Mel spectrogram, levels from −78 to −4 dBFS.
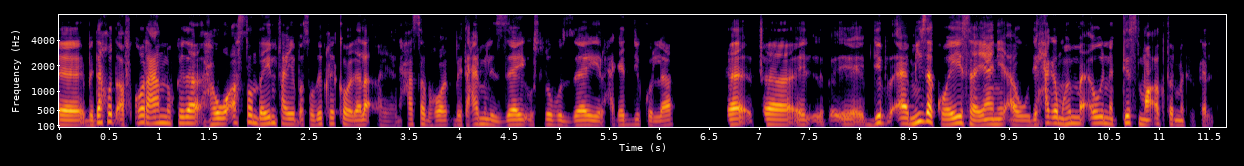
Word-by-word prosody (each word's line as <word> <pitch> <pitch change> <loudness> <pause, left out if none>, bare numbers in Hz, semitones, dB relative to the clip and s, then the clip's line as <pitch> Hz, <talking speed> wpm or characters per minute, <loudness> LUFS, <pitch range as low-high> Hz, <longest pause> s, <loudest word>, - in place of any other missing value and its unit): آآ، 120 -1 +6
بتاخد 185 +3 0
أفكار 175 0 0
عنه 160 +1 +2
كده، 165 0 +3
هو 145 +3 +2
أصلًا 190 -3 +1
ده 145 - +2
ينفع 155 -2 -1
يبقى 140 - -2
صديق 145 +4 -5
لك 150 - -6
والّا 120 0 +1
لأ، - - 0
يعني 105 -1 -20
حسب 135 -6 +1
هو 120 +2 -1
بيتعامل 135 +3 -4
إزاي، 125 +4 +1
أسلوبه 130 -2 -5
إزاي، 120 +1 0
الحاجات 125 +2 -7
دي 130 +1 -12
كلها. 115 +1 -4 0.6
ف - - +6
ف 135 0 +2
ال 130 -1 +1 0.2
آآ، 70 -1 -4
دي 165 +8 0
بيبقى 150 -3 +2
ميزة 210 +8 +6
كويسة 140 +4 +3
يعني، 135 +3 +2
أو 115 -1 -3
دي - - -5
حاجة 170 -2 +1
مهمة 150 +1 -2
أوي 160 +1 -1
إنك 140 -4 -6
تسْمع 165 -8 +2
أكتر 135 - -7
ما 115 - -5
تتكلم. - - -14
135 Hz, 220 wpm, -24 LUFS, 120-160 Hz, 0.6 s, آآ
